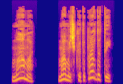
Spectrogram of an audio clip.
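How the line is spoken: Soft calling. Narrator (Russian): Эля не выдержала и тихонько позвала

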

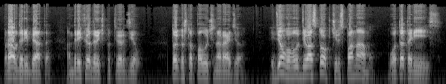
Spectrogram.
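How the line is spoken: Beaming solemn announcement. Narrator (Russian): Сашка вернулся сияющим и торжественно объявил

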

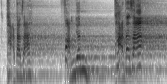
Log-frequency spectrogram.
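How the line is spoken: Shrieking. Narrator (Vietnamese): rít lên

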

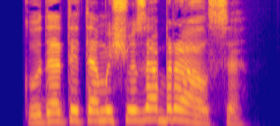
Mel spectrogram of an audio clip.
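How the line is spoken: Mock-angry, secretly glad question. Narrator (Russian): спросил он сердито, хотя по лицу Адама можно было увидеть, что он крайне рад возвращению Роланда

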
